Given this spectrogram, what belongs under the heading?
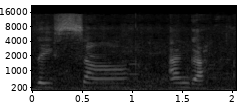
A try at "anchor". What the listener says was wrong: Anchor, not anger. She's confusing her English. Anchor, not anger.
